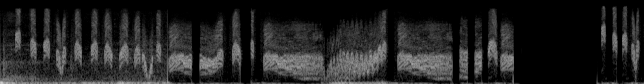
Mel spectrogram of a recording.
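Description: Music with record-scratching cuts, choppy and stuttering; the bass drops out under two seconds in, and the music breaks off into silence for most of a second near the end.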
